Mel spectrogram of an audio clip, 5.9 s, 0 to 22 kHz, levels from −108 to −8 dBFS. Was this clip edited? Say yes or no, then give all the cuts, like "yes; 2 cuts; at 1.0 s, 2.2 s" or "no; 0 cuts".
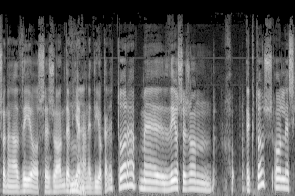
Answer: no; 0 cuts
